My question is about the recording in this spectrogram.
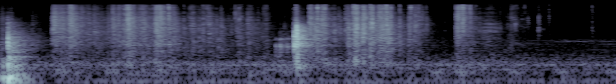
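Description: A sheet of parchment paper rustling and crinkling in bursts as it is handled and spread out, with one sharper crackle about three seconds in. A low thump right at the start.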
